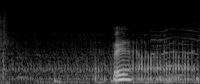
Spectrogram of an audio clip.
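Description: A man's short, raspy chuckle about a second in, after a quieter first second.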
